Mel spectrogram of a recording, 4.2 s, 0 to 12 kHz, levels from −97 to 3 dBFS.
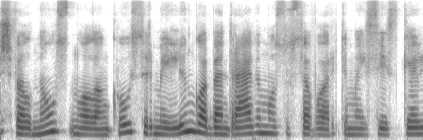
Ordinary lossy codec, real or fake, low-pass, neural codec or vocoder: Opus, 16 kbps; fake; 10.8 kHz; codec, 24 kHz, 3.1 kbps, DualCodec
